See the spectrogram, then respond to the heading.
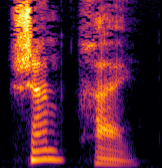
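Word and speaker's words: Шанхай (上海): По-китайски его название звучит как Шанхай. Обратите внимание на то, что первый иероглиф «шан» произносится в четвертом тоне, а иероглиф «хай» – в третьем.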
